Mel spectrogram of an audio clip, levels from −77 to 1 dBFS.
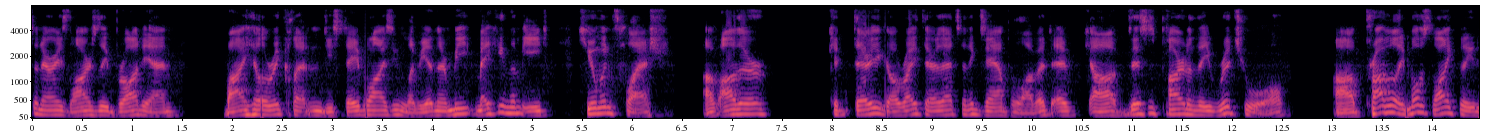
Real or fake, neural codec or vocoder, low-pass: real; none; 7.2 kHz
